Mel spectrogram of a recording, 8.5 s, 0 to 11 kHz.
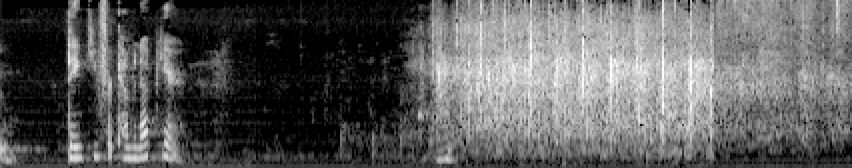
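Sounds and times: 
speech: 0.0 - 1.9, 4.3 - 4.8
audience applause: 4.2 - 8.5.

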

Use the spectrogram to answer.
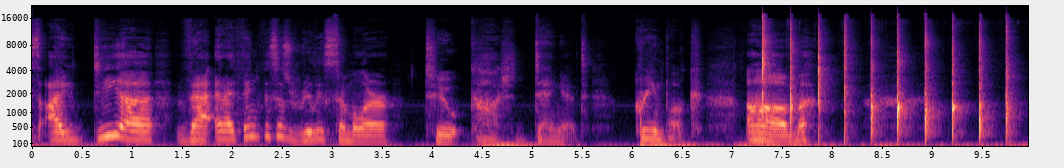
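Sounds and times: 
speech: 0.0 - 8.0
person clapping: 7.2 - 9.9.

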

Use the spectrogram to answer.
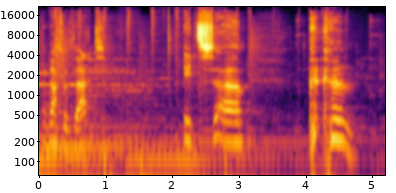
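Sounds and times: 
speech: 0.2 - 1.1, 2.2 - 3.3, 4.1 - 4.9
person clearing throat: 4.1 - 4.8.

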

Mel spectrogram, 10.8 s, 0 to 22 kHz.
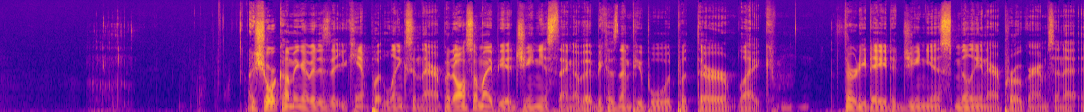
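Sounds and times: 
slurping sip of hot coffee: 0.8 - 2.5
speech: 2.4 - 10.8.

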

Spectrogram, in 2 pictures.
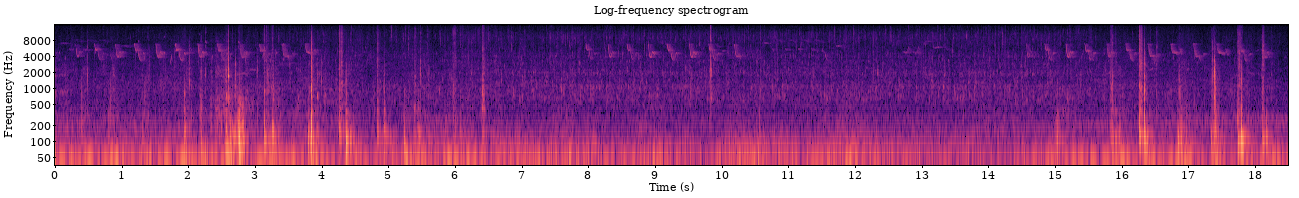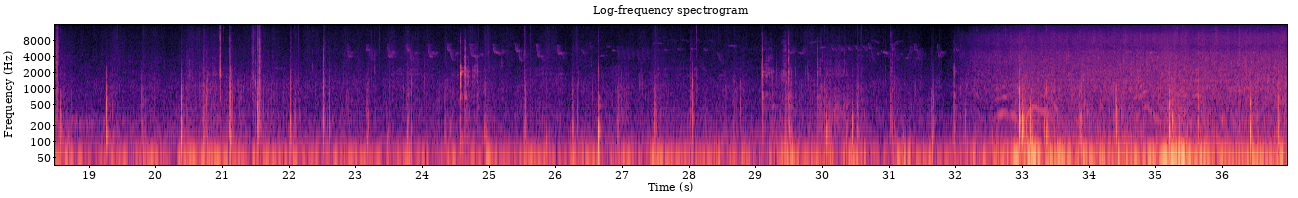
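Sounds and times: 
footsteps on a wooden footbridge over a stream: 0.0 - 6.6, 15.0 - 36.9
trickle of running water in a stream: 0.4 - 18.3, 32.1 - 36.9.

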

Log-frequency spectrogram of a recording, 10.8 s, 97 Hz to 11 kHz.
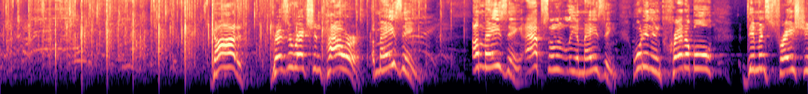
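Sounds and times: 
audience applauding steadily with dense clapping: 0.0 - 6.7
speech: 2.8 - 5.7, 6.3 - 10.7.

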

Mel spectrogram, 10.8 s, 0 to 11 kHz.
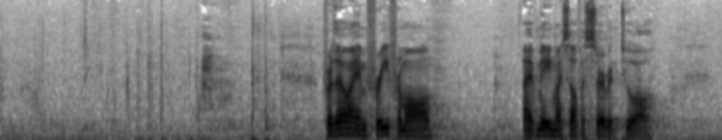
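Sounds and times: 
person sipping water: 0.0 - 4.4
swallowing: 0.3 - 4.3
mouth clicks: 0.4 - 4.4
soft breath: 3.0 - 4.8, 10.0 - 10.8
speech: 4.9 - 6.6, 7.8 - 9.9.

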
